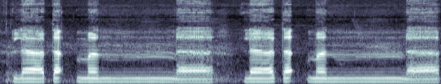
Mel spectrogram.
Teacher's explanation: ایک نون مشدد سے پڑھیں، لیکن مشدد نون پر غنہ کرتے ہوئے ہونٹ کو گول کریں، اور نون کی زبر پڑھنے سے پہلے ہونٹ کی گولائی ختم کر دیں۔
